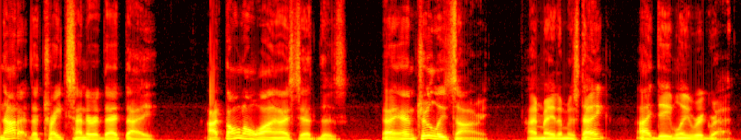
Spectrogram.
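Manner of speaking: synthesized, machine-like computer text-to-speech voice. Quoting someone's statement in a Stephen Hawking voice. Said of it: "That's the American Stephen Hawking".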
